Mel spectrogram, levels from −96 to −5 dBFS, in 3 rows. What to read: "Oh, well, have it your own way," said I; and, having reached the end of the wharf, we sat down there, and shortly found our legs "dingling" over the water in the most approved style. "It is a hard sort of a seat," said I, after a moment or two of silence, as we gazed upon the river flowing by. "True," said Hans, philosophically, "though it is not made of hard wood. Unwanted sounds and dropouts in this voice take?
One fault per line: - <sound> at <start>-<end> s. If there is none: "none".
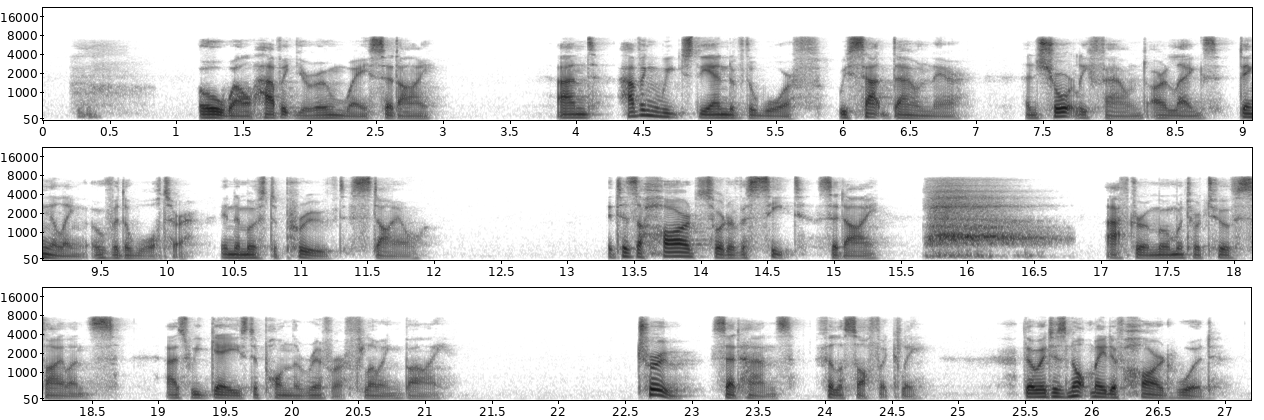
- sigh at 0.2-0.9 s
- sigh at 15.7-16.8 s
